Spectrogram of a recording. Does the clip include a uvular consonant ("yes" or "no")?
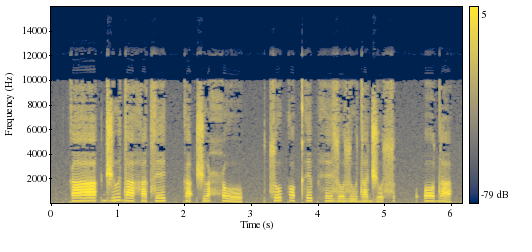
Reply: no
